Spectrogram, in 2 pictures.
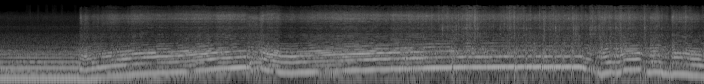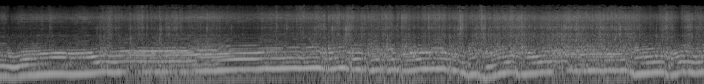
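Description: Folkrace car's engine heard from inside the stripped cabin, holding a steady note, then about two seconds in revving up hard under full throttle. Its pitch climbs and drops again and again as the car is driven flat out through the heat, with deep dips where the throttle comes off.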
